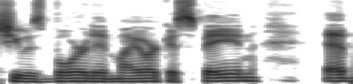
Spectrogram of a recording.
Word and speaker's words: Mallorca: Oh, that's Mallorca, right? That's how you say it.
